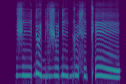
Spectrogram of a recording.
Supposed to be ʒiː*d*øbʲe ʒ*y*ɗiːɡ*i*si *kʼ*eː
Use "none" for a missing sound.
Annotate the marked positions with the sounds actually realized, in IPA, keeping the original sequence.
ɗ, y, y, kʼ

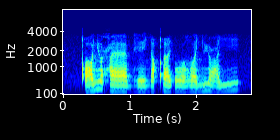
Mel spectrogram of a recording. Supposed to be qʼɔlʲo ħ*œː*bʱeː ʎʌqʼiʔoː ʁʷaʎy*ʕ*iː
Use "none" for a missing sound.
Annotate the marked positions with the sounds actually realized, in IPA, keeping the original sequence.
æː, ʕ

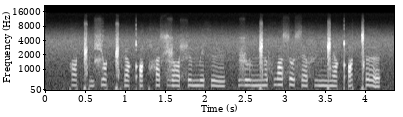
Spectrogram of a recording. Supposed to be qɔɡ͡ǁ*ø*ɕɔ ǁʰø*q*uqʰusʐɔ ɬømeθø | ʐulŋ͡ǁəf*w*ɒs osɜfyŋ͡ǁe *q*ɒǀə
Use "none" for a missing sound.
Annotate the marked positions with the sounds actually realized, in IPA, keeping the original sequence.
ø, qʼ, w, qʼ

